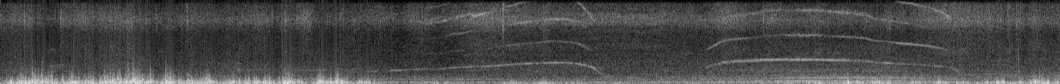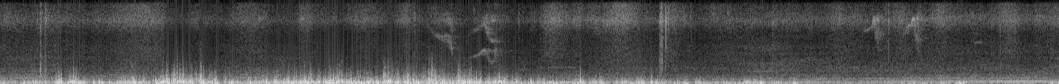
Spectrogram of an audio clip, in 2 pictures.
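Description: Loud rustling and buffeting on the phone's microphone as it is carried against a jacket, in two long spells. Between them come two short rising-then-falling whistle-like cries.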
